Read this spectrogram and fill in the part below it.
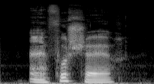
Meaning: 1. a scyther 2. harvestman; daddy longlegs
- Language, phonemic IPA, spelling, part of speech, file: French, /fo.ʃœʁ/, faucheur, noun, Fr-faucheur.ogg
